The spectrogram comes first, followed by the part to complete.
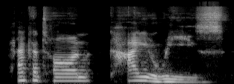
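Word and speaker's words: Hecatoncheires: These ones that you're looking at here on screen are called the Hecaton Kyres.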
